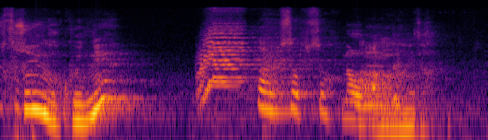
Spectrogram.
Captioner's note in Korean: 빰, 효과음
